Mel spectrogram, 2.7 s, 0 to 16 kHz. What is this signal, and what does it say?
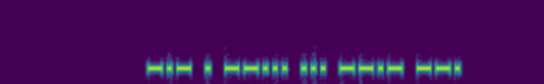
Morse code, heard as a keyed tone, about 47 wpm, 700 Hz. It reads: KE7SQG
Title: USA Call Signs - 6 Characters - 50wpm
